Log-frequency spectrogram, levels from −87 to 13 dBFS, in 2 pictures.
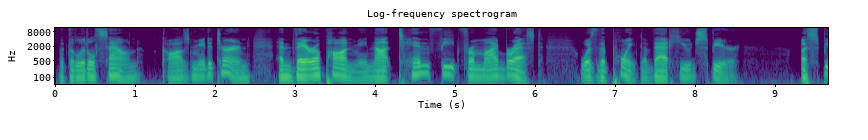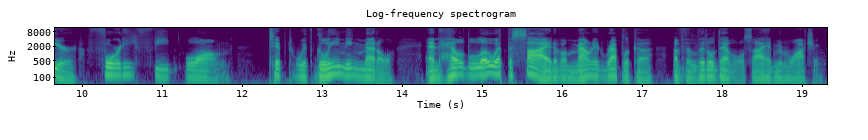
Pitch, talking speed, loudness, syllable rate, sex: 105 Hz, 160 wpm, -23 LUFS, 4.1 syllables/s, male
